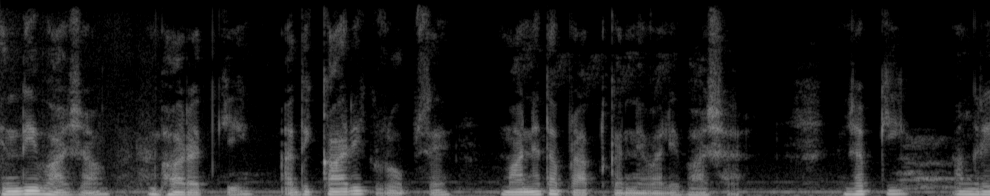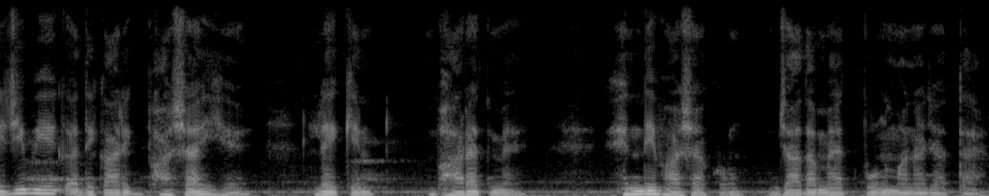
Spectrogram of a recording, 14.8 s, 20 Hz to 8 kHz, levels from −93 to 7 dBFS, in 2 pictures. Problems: low volume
